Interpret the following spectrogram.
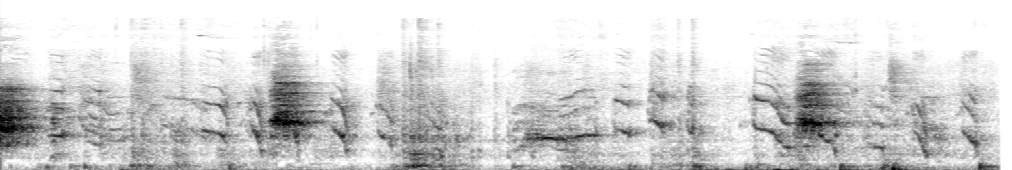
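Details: Energetic toy poodle letting out short whining yelps and rising whimpers, irregular and broken by pauses, with a louder yelp near the start and near the end.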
